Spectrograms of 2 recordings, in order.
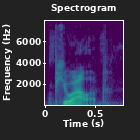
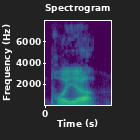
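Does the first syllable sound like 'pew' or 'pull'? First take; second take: pew; pull. First: The word starts with 'pew', like 'pew-AL-up'. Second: The word starts with 'pull', like 'pulley up'. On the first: The speaker calls it right. "It's really" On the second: The speaker calls it wrong. "I pronounced it pulley up"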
